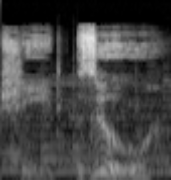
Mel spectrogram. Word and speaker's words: Shih Tzu: these little lion dogs shitsu's pronounced she'd Zoo are an ancient breed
